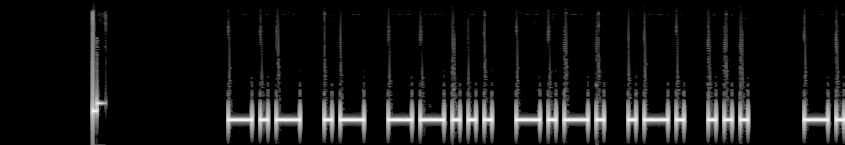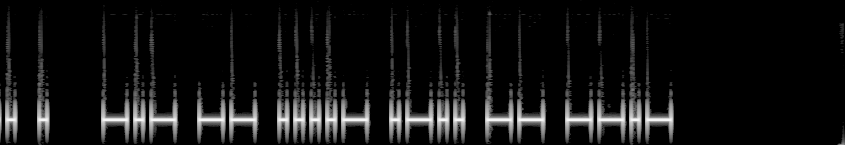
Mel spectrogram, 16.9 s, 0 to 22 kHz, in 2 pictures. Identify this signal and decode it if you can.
Morse code, heard as a keyed tone, about 15 wpm, 700 Hz. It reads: KA7CRS DE KM4LMQ
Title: USA Callsign DE Callsign 15wpm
